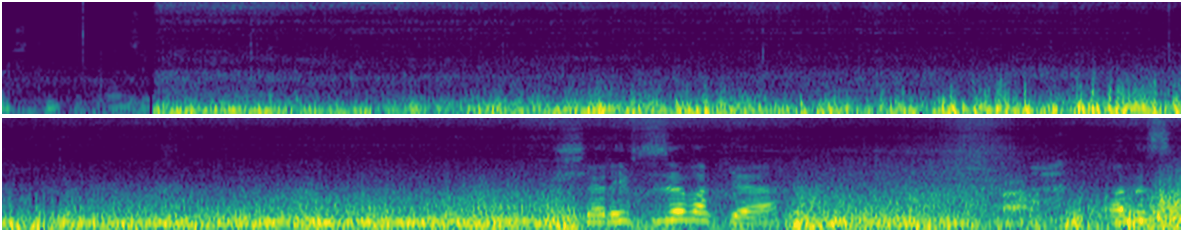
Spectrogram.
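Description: Wind rushes past a microphone while riding.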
